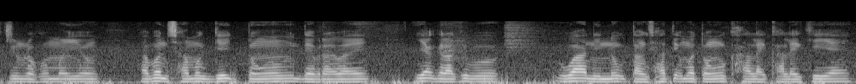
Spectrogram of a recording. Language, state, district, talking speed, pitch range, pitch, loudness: Kokborok, Tripura, West Tripura, 155 wpm, 125-130 Hz, 130 Hz, -16 LUFS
